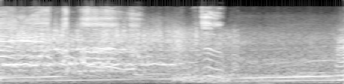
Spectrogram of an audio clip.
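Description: Cartoon car in a Shinchan episode speeding and skidding, a loud, close tire squeal with rising and falling engine tones lasting a few seconds.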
